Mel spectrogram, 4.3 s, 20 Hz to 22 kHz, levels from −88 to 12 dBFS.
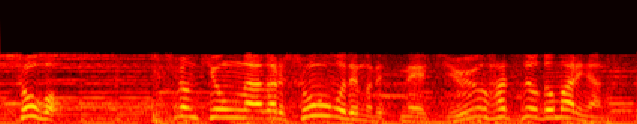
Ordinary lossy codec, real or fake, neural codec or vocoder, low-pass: AAC, 32 kbps; fake; codec, 16 kHz in and 24 kHz out, 1 kbps, XY-Tokenizer; 3.6 kHz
